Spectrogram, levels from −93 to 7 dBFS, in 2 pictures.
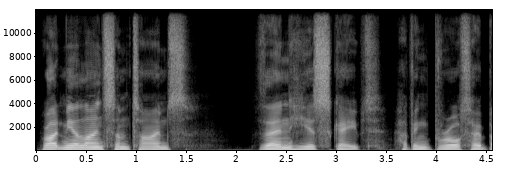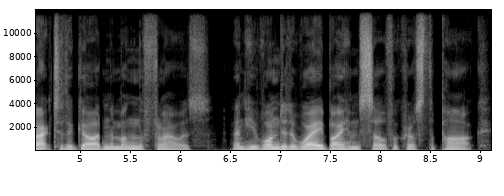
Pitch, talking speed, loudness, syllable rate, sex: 120 Hz, 180 wpm, -19 LUFS, 5.3 syllables/s, male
